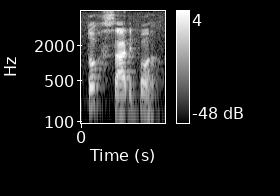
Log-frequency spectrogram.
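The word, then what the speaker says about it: torsade de pointes: polimórfica se for longo torça de poan assim que se pronuncia é o nome francês ok a gente aprendeu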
